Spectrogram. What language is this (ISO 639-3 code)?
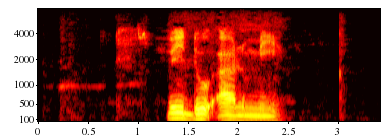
epo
